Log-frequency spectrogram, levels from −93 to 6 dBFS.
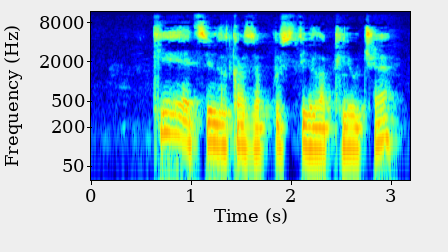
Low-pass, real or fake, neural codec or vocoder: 10.8 kHz; real; none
